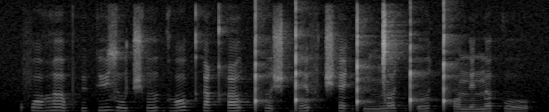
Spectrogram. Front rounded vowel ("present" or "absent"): present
